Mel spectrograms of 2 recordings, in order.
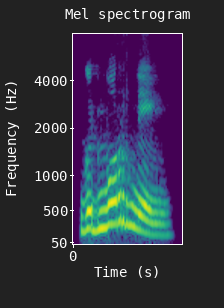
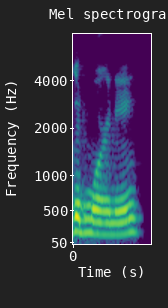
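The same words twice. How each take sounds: First: It is said with heavy, hard force. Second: It is said smoothly, without heavy force.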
